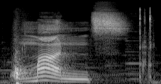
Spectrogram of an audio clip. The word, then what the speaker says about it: months: for the flower and for the plural you don't pronounce the th sound okay you don't put out the th sound you just say months months january and february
